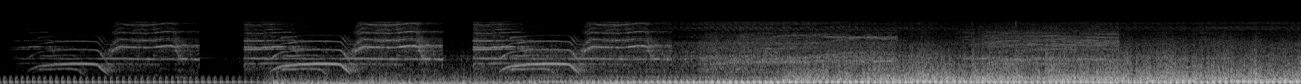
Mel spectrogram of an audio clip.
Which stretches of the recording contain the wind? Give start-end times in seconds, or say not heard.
2.6-12.9.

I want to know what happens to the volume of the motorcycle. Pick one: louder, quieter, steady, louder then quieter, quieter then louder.
louder.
